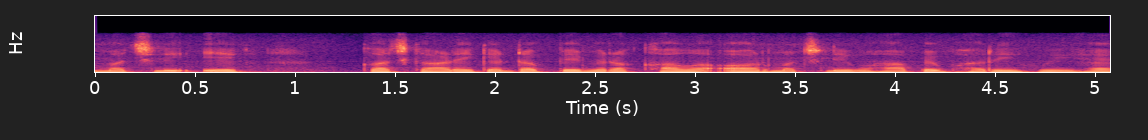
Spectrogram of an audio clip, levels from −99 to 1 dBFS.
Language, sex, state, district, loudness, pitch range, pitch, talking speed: Hindi, female, Jharkhand, Garhwa, -15 LUFS, 165-180 Hz, 170 Hz, 175 wpm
